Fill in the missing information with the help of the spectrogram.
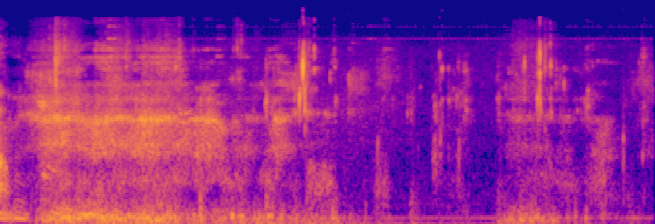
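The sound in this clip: Crunching and chewing of a dehydrated bug dominate at first, giving way to smaller munching noises, grunts and voices as the eater keeps working through it.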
